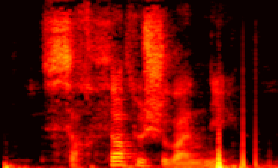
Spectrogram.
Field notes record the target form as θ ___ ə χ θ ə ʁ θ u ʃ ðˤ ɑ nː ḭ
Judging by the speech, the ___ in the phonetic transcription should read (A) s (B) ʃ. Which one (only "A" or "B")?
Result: A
